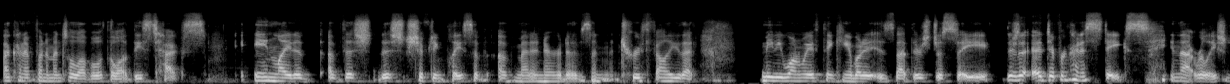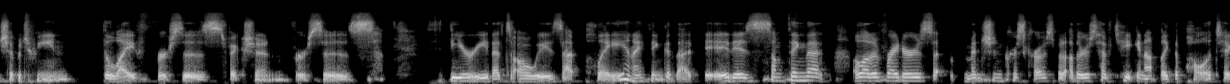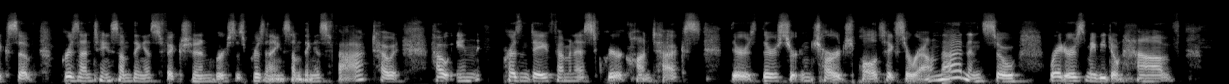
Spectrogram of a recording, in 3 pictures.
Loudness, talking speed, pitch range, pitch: -18 LUFS, 185 wpm, 150-200 Hz, 165 Hz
